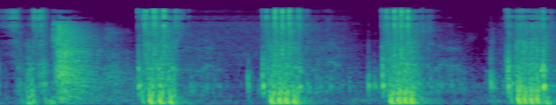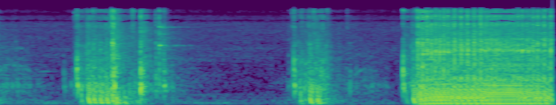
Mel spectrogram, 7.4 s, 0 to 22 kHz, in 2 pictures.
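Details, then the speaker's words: Stihl MS261 50cc M-Tronic chainsaw before service, on fresh fuel: six short starter pulls with no catch, then it finally fires with the throttle held open by foot; hard restart after first starting fine. "Okay, so you've seen this thing fire up for me, but then I had a hard time restarting it, and I had to use my foot to hold the throttle open to get it fired back up."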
